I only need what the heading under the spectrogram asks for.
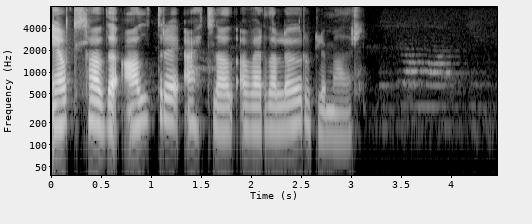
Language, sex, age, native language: Icelandic, female, 30-39, Icelandic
